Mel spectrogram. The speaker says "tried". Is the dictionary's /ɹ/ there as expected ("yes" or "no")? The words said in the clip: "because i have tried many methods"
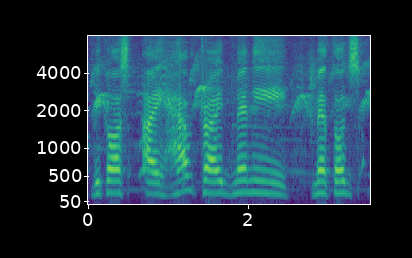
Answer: yes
